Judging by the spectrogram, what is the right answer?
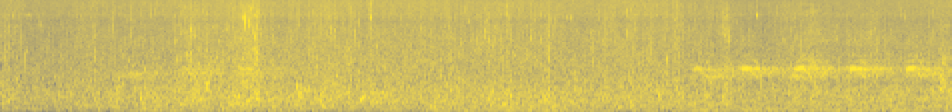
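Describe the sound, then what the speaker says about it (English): Continuous rushing water flows steadily in a video game, like a stream close by, with a faint tonal hum entering near the end. "I hear water."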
